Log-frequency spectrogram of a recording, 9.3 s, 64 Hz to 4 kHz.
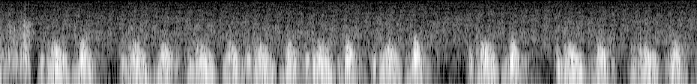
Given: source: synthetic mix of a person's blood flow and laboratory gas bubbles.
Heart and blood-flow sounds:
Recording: Doppler ultrasound of blood flow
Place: precordium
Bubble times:
0.09-0.43 s: bubbles
From the record:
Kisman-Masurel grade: 212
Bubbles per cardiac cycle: several, 3 to 8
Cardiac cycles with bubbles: 1 to 10%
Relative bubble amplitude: moderate (0.250 to 0.450)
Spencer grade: 1 (occasional bubble signal discernible with the cardiac motion signal, with majority of cardiac periods free of bubbles)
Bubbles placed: anywhere in the cardiac cycle

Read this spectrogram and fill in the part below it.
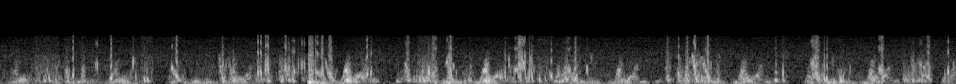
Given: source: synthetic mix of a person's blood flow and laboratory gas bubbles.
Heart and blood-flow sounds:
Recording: Doppler ultrasound of blood flow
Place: precordium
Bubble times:
0.34-0.60 s: bubbles
0.64-0.78 s: bubbles
0.80-0.87 s: bubbles
0.94-1.00 s: bubbles
1.06-1.17 s: bubbles
1.31-1.54 s: bubbles
1.68-1.85 s: bubbles
2.17-2.38 s: bubbles
2.52-3.38 s: bubbles
3.61-3.75 s: bubbles
3.95-4.38 s: bubbles
4.43-4.58 s: bubbles
4.62-4.74 s: bubbles
5.03-5.55 s: bubbles
5.61-5.82 s: bubbles
5.85-5.95 s: bubbles
6.27-6.32 s: bubbles
6.65-7.22 s: bubbles
7.73-7.88 s: bubbles
8.09-8.52 s: bubbles
8.77-8.87 s: bubbles
9.02-9.33 s: bubbles
9.45-9.57 s: bubbles
From the record:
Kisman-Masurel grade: 342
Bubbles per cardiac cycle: rolling drumbeat, 9 or more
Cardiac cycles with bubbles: 100%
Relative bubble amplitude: moderate (0.250 to 0.450)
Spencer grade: 3 (all of the cardiac periods contain showers or single bubble signals, but not dominating or overriding the cardiac motion signals)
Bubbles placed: only in the low amplitude regions of the cardiac cycle

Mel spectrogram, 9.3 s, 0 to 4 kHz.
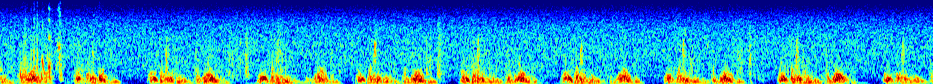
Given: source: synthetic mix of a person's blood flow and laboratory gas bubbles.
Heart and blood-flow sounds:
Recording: Doppler ultrasound of blood flow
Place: precordium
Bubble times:
0.17-0.67 s: bubbles
From the record:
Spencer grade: 2 (many but less than half of the cardiac periods contain bubble signals, singularly or in groups)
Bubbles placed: only in the low amplitude regions of the cardiac cycle

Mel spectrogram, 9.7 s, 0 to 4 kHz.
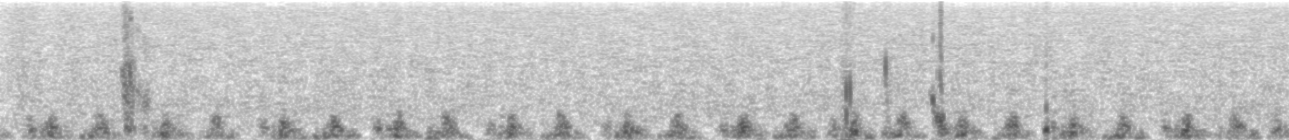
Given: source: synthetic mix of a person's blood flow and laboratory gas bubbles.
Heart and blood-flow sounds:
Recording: Doppler ultrasound of blood flow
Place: precordium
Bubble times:
0.89-1.13 s: bubbles
6.30-6.42 s: bubbles
6.61-6.69 s: bubbles
6.96-7.13 s: bubbles
7.81-7.90 s: bubbles
From the record:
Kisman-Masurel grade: 123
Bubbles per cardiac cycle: 1 to 2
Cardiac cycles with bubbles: 10 to 50%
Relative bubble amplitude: loud (0.450 to 0.775)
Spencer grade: 2 (many but less than half of the cardiac periods contain bubble signals, singularly or in groups)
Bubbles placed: anywhere in the cardiac cycle

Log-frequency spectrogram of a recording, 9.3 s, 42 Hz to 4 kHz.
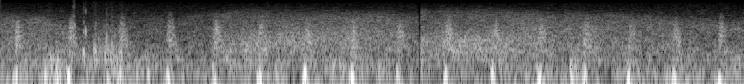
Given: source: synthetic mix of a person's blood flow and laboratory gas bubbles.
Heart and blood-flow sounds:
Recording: Doppler ultrasound of blood flow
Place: subclavian vein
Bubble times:
0.88-0.95 s: bubbles
1.02-1.10 s: bubbles
1.14-1.56 s: bubbles
From the record:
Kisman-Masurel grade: 211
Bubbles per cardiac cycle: several, 3 to 8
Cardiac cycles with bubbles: 1 to 10%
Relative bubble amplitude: barely perceptible (0.100 to 0.250)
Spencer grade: 1 (occasional bubble signal discernible with the cardiac motion signal, with majority of cardiac periods free of bubbles)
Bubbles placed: anywhere in the cardiac cycle

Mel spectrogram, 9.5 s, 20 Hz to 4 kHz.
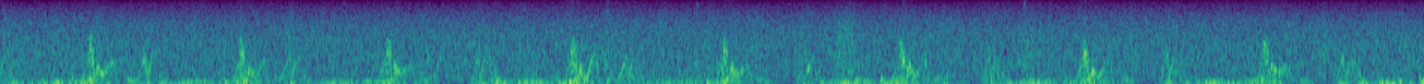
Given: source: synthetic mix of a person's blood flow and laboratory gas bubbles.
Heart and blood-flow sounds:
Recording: Doppler ultrasound of blood flow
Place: precordium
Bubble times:
2.77-2.97 s: bubbles
3.04-3.11 s: bubbles
3.15-3.75 s: bubbles
3.93-4.26 s: bubbles
4.60-4.70 s: bubbles
6.28-6.43 s: bubbles
6.54-6.92 s: bubbles
From the record:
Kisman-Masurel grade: 221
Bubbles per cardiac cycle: several, 3 to 8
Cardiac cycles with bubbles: 10 to 50%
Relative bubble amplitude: barely perceptible (0.100 to 0.250)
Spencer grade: 2 (many but less than half of the cardiac periods contain bubble signals, singularly or in groups)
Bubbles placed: only in the low amplitude regions of the cardiac cycle

